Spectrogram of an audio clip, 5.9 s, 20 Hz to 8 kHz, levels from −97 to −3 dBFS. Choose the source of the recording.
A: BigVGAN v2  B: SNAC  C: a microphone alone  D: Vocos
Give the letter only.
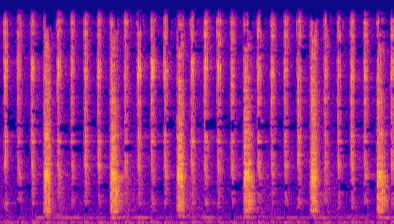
C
